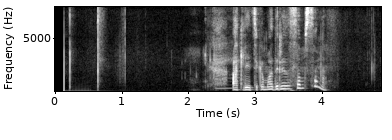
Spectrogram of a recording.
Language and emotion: Russian, positive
